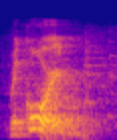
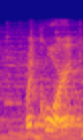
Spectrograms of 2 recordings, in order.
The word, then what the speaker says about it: record: record if the stress is in the second syllable record it means to document or to to lists okay to document to enter a data into a certain kind of media again record noun record verb next comment comments means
